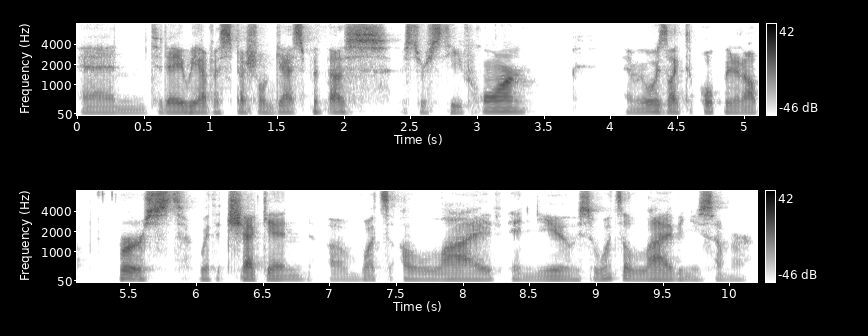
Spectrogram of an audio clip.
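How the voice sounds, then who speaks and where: Low-voiced man co-hosting a live chat. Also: little pitch movement, moderate pace. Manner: loose, rambling, with many fillers. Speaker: co-host. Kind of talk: casual live-stream chat.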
